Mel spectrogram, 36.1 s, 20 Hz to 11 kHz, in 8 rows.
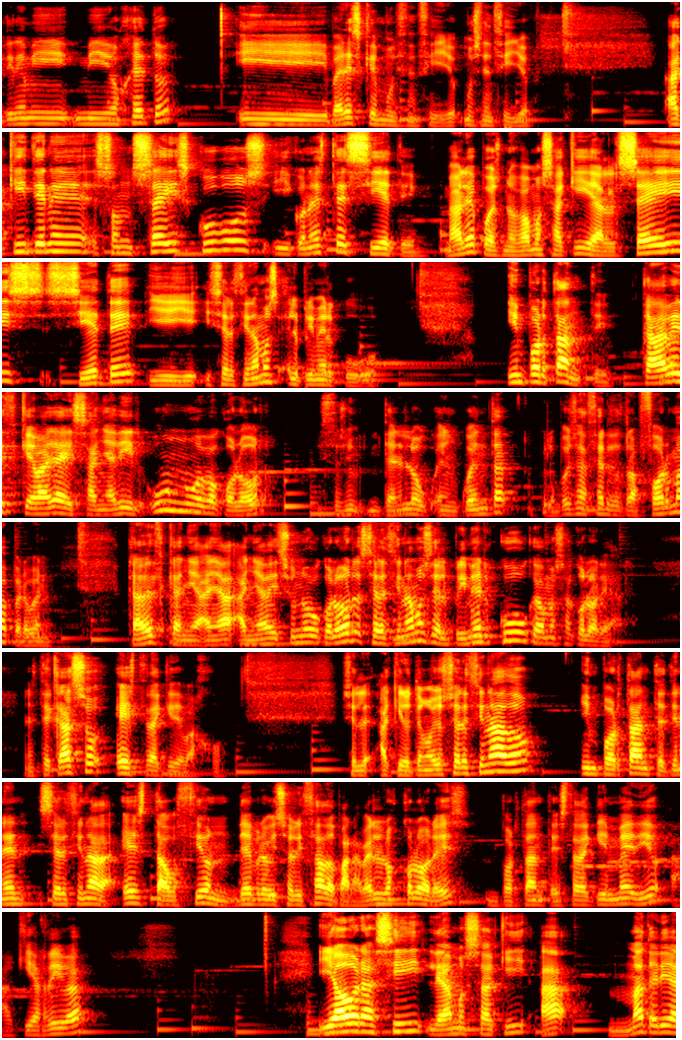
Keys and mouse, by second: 11.3 right click, 34.9 click, 35.9 click.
